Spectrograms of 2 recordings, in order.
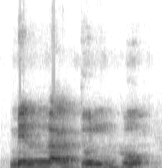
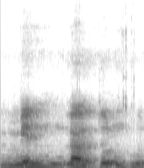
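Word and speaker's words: مِنْ لَدُنْهُ: idgham bila bilaguna dilapurkan milladunhu Jangan dibaca minadunhu Salah bacaannya adalah milladunhu milladunhu nunnya ini dilburkan nunnya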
